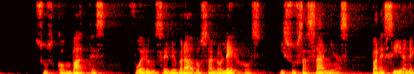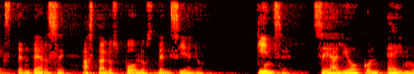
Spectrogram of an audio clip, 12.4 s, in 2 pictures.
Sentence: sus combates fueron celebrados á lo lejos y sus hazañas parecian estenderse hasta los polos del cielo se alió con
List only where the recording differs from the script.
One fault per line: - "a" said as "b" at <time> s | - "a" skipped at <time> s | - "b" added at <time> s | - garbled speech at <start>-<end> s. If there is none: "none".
none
